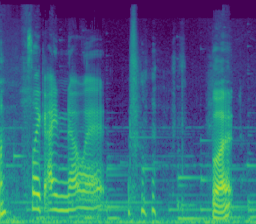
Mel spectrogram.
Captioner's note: laughs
